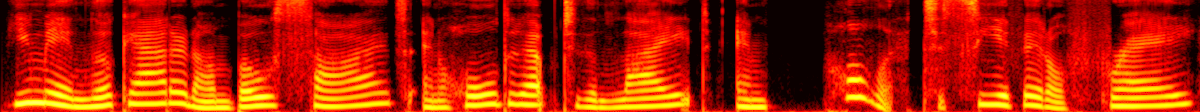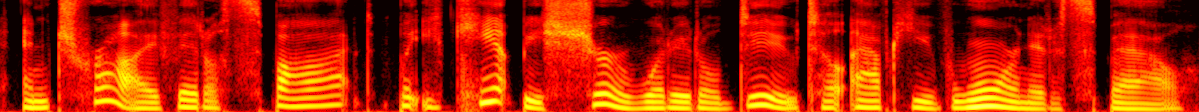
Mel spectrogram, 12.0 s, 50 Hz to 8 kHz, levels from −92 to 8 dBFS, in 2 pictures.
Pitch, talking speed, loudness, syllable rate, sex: 215 Hz, 215 wpm, -18 LUFS, 4.1 syllables/s, female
